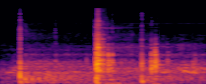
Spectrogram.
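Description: A bat cracks against a ball in a large echoing hall.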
